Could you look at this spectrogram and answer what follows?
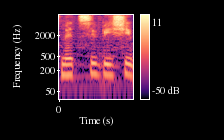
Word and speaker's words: Mitsubishi: the correct pronunciation is Mitsubishi with the emphasis on the third syllable the common mispronunciation is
